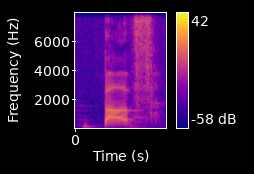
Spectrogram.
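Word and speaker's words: above: powiedzieć że jest barw i znowu akcent pada na drugą sylabę dlatego mówimy buff buff i co w taki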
